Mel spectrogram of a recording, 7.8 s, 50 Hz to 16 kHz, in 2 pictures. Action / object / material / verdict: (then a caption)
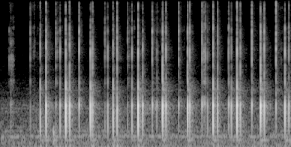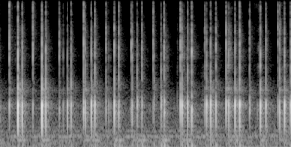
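tap / plastic handheld game console / plastic / none. Long nails tap and scratch the flat top lid of a closed, silver plastic Game Boy Advance SP, a small hollow handheld game console held in one hand. About 48 quick, irregular clicks sound over nearly eight seconds. Each is a dry, hollow plastic tick centered near 1.1 kHz with a bright edge, dying almost instantly with no low-end body.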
